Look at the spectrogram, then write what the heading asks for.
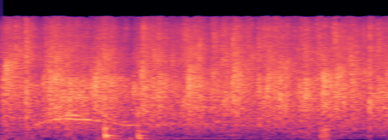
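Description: A short stretch of audience applause as a performer named Ryan is introduced, with steady dense clapping that holds at an even level from start to finish.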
